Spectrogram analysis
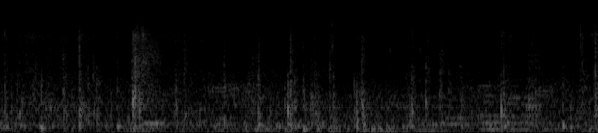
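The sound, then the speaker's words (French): Several people walk about, their footsteps landing as soft, irregular thuds while voices talk over them. “Alors, marchez un peu pour voir.”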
